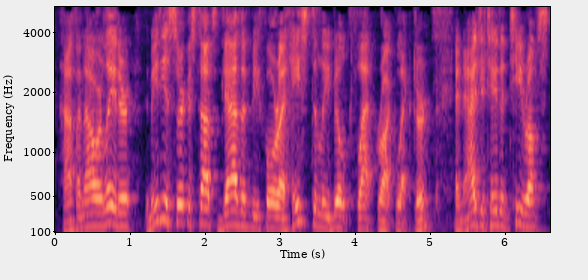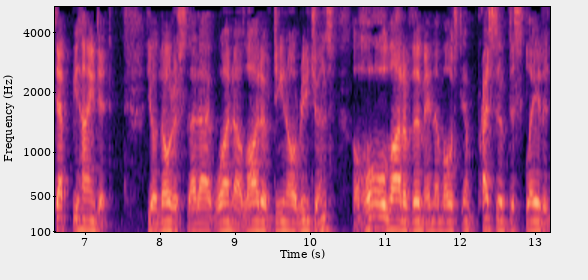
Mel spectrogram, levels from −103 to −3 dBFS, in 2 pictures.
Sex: male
